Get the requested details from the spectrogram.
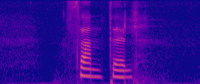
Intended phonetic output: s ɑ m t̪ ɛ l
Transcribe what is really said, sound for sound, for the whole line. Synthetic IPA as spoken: s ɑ n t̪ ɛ l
